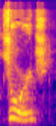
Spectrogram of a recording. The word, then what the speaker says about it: George: is a soft c well george is the soft g it's not like hmm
